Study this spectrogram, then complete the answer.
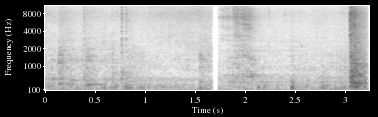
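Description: Potato cubes tumble into a metal pan.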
